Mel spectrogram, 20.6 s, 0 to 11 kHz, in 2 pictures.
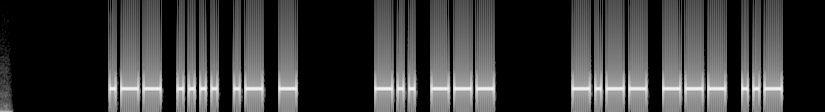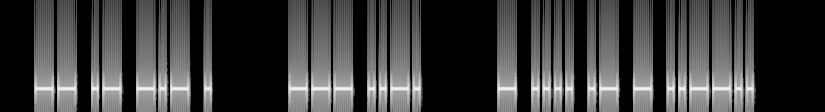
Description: Morse code, heard as a keyed tone, about 17 wpm, 700 Hz. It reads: WHAT DO YOU MAKE OF THAT?
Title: 2x Word-Spacing - Sentences from Top 100 Words - 17wpm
